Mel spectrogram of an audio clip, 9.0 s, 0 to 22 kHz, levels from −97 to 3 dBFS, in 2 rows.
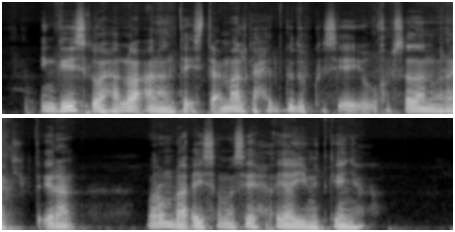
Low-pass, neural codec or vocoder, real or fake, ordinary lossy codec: none; none; real; none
